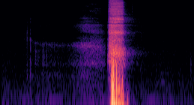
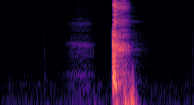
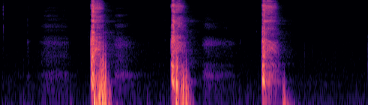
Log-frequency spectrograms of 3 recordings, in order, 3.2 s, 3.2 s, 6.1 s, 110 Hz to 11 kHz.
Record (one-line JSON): {"exhalation_length": "3.2 s", "exhalation_amplitude": 19201, "exhalation_signal_mean_std_ratio": 0.2, "cough_length": "3.2 s", "cough_amplitude": 12632, "cough_signal_mean_std_ratio": 0.22, "three_cough_length": "6.1 s", "three_cough_amplitude": 22953, "three_cough_signal_mean_std_ratio": 0.25, "survey_phase": "beta (2021-08-13 to 2022-03-07)", "age": "18-44", "gender": "Female", "wearing_mask": "No", "symptom_none": true, "smoker_status": "Never smoked", "respiratory_condition_asthma": false, "respiratory_condition_other": false, "recruitment_source": "REACT", "submission_delay": "7 days", "covid_test_result": "Negative", "covid_test_method": "RT-qPCR", "influenza_a_test_result": "Negative", "influenza_b_test_result": "Negative"}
